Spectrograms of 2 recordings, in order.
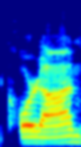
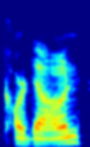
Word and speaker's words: cordon: usually have horizontal wood we call that the Cordon some people pronounce it cordone um that's that's horizontal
